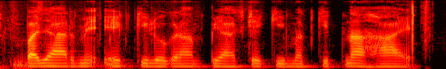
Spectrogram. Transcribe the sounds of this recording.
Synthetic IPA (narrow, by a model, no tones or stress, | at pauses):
bɐd͡ʒaːɾmḛ̃ʔeːkːɪloɡɾaːmpjaːd͡ʒkekiːmət̪kɪt̪naɦaːe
